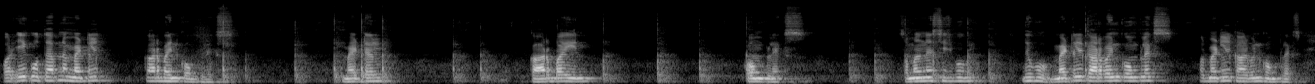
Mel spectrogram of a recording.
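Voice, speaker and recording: A man with a slightly high, somewhat mellow voice talks at a quick pace over a faint hiss or hum. He's giving a chemistry lecture at a whiteboard in a conversational way, posing questions and answering them himself while often saying "bhaiya" and "theek hai."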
